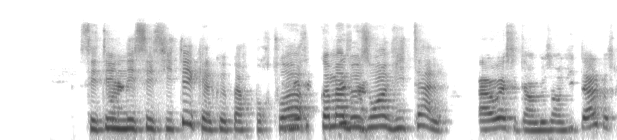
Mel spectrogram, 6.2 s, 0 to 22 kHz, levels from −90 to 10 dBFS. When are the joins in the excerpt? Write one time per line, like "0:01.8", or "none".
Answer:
none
